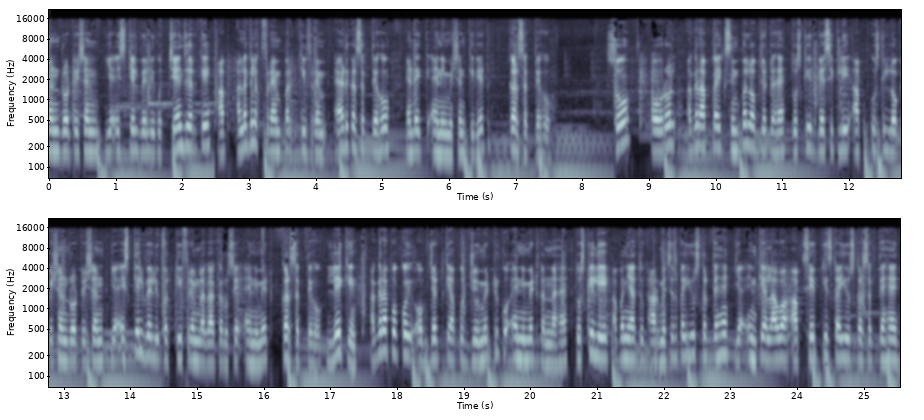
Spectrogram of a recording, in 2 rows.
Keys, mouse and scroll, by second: 0.0-1.8 typing, 0.0 click, 0.1 scroll down 2, 0.8 click, 1.3 click, 1.7 click, 2.5-2.8 middle drag, 2.8 KP_1, 2.9-3.5 scroll up 3, 3.5 click, 3.6 scroll down 3, 3.8-7.4 typing, 4.3 click, 4.7 click, 5.3 ctrl+z, 5.4 ctrl+z, 5.6 click, 6.2 shift+Left, 7.0 click, 7.3 click, 8.3 alt+shift+z, 9.2 shift+Left, 12.0 space, 13.4 ctrl+z, 13.6 ctrl+z, 13.9-14.6 ctrl+z, 15.7 alt+shift+z, 17.1 a, 17.1 x, 18.7 a, 19.1 alt+r, 19.9 alt+shift+z, 20.9-21.9 middle drag, 21.9 alt+z, 22.3-22.6 middle drag, 23.0 Tab, 23.9 middle click, 24.0 click.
